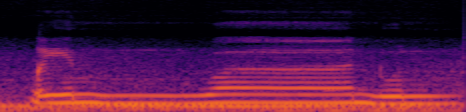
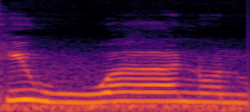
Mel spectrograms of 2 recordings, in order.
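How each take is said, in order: First: The n sound is pronounced clearly before w. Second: The n sound merges into the following w. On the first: The speaker calls it right. "Dibacanya juga jelas" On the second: The speaker calls it wrong. "bukan bukan kiwanun"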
